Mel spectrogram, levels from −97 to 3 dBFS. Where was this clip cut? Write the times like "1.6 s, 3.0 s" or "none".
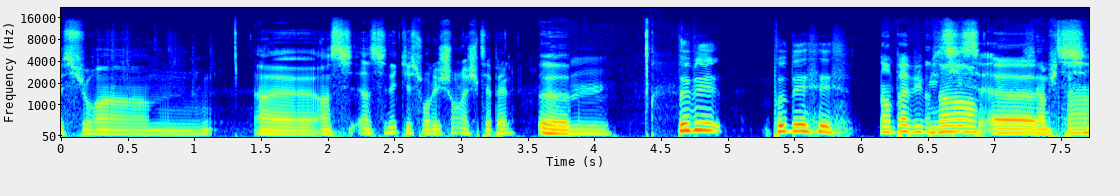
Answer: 3.1 s, 6.0 s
